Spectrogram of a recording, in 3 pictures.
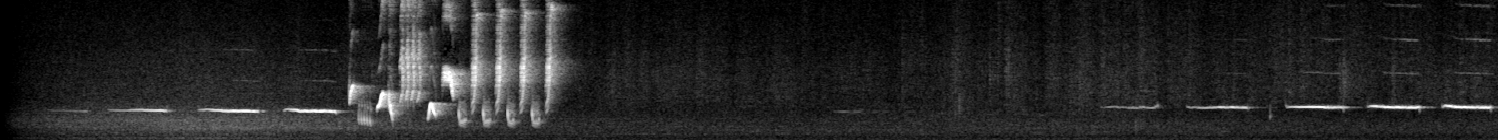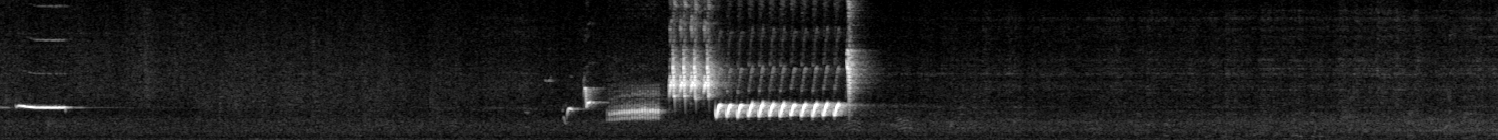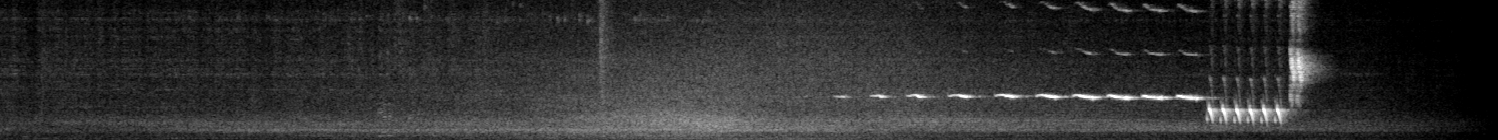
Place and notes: berlin, maybachufer - night bird
night bird aside the street, unimpressed by cars and pedestrians.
